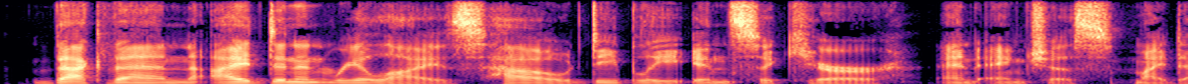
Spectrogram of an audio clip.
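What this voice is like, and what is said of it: Usual voice. Nothing is said of it.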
